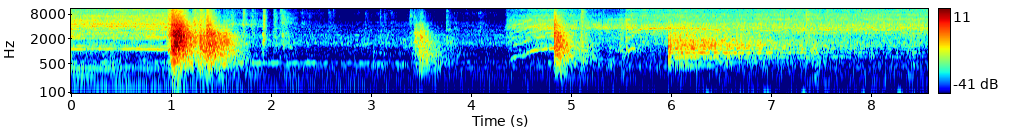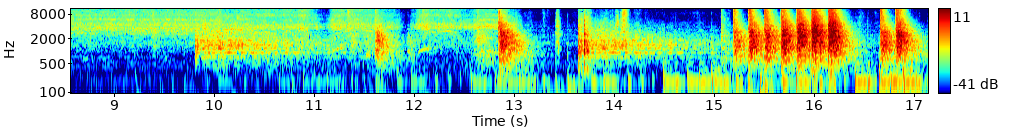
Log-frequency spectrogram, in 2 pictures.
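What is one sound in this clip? Sheet metal clanks and rattles as it is handled.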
